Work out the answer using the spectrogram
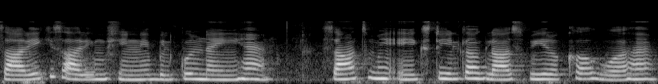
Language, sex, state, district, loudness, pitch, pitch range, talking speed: Hindi, female, Punjab, Fazilka, -16 LUFS, 240 Hz, 225-255 Hz, 155 wpm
